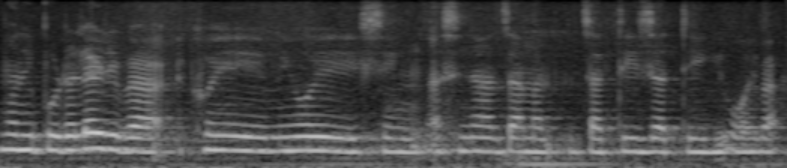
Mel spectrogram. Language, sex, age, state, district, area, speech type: Manipuri, female, 18-30, Manipur, Thoubal, rural, spontaneous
